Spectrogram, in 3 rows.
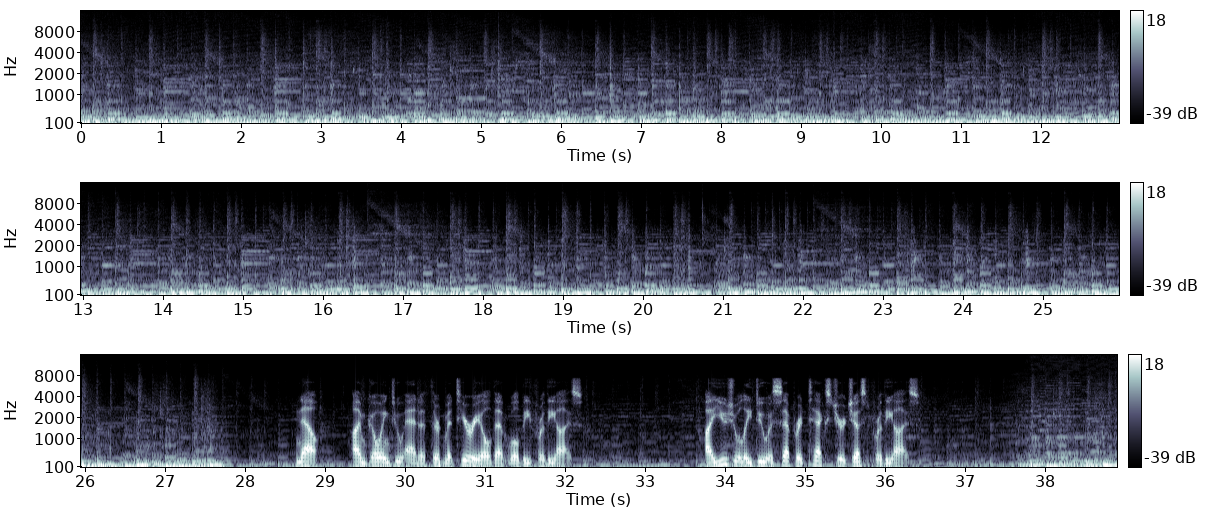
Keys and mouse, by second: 0.6-8.5 ctrl+middle drag, 8.5 click, 9.4 right click, 10.7-12.6 drag, 12.6 right click, 13.4-15.2 drag, 15.2-17.2 ctrl+middle drag, 17.4-18.0 drag, 18.0 middle click, 18.9-20.0 drag, 20.0-22.5 ctrl+middle drag, 22.5 right click, 24.1-27.6 drag, 27.6-30.1 shift+middle drag, 30.1-35.4 drag.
